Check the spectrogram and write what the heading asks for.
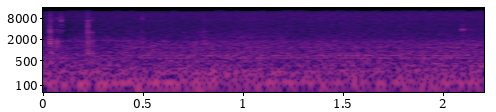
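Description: Steady low background hum with an even hiss underneath, and two faint ticks right at the start.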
